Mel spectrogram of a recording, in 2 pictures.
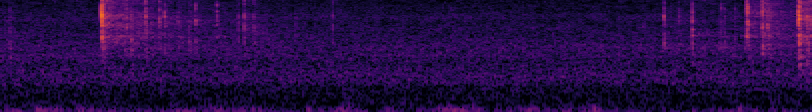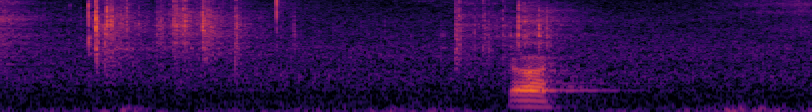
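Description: A three-piece fishing rod being handled: a few scattered light clicks and rubbing sounds as it is turned in the hands.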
